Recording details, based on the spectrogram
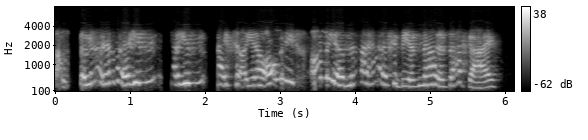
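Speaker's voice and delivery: high voice, chuckling through the words. Voicing the hare asked about the Mad Hatter: acted laughing while talking. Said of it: "and he starts laughing. He goes".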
